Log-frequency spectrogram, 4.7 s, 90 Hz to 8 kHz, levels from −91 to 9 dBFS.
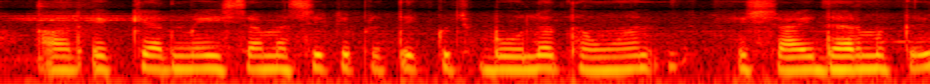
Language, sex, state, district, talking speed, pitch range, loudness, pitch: Bhojpuri, female, Uttar Pradesh, Varanasi, 180 wpm, 195-210 Hz, -31 LUFS, 205 Hz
